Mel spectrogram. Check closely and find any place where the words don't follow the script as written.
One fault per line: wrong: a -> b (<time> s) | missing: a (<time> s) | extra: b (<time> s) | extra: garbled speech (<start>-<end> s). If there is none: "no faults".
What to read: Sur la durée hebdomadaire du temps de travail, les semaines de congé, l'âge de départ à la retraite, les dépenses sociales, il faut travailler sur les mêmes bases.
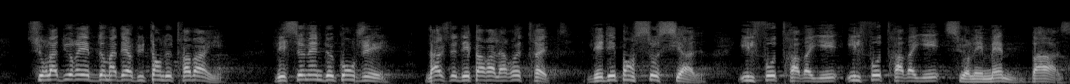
extra: il faut travailler (8.5 s)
